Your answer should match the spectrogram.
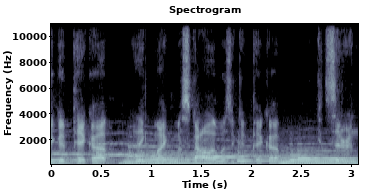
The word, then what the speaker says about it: Muscala: pickup I think Mike muscala was a good pickup considering the money Mark mascara um mascala mascara are you saying mascara like like a lady puts on mascara no it's Mike muscala I don't know how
